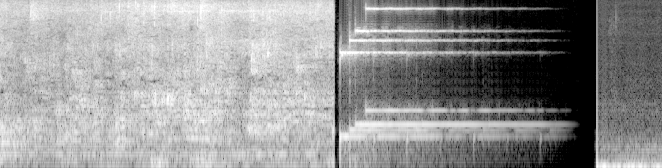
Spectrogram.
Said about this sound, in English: First of all, do you hear the water? He's running a bath for his daughter.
